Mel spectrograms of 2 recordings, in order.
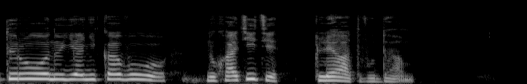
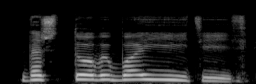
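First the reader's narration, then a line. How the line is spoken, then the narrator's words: Guffawing. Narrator (Russian): захохотала свинья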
